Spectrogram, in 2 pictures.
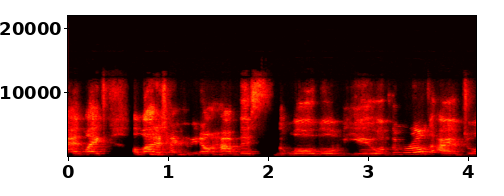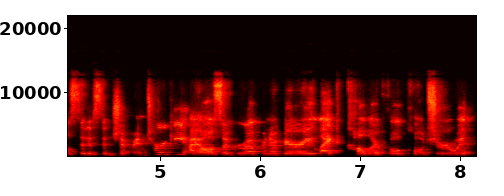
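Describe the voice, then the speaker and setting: A woman's voice: high-pitched, pushed and bright. A woman hosting a podcast interview, chatting in a gushing, filler-heavy way. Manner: effusive, filler-heavy, lots of "like". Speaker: podcast host. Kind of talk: casual interview chat. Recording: echoey room sound.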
